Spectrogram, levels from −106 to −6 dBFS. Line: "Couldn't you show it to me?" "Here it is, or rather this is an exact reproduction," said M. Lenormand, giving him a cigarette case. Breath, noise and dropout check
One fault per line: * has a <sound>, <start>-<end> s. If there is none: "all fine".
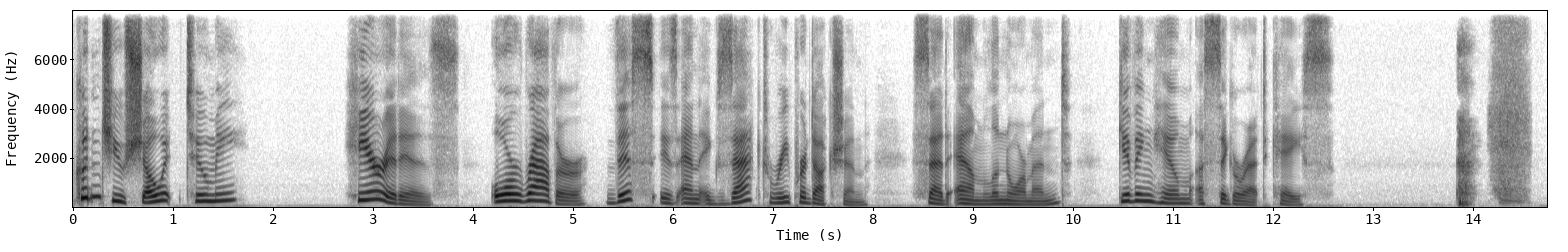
* has a sniff, 13.8-14.6 s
